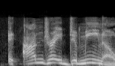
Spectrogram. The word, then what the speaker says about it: Andre DiMino: Yeah, it's it's Andre Dimino, right? Am I pronouncing it right?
